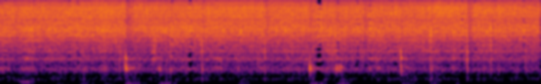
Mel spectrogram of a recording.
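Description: Half a pound of ground hamburger fries in a pan for lasagna with a steady, bright sizzle, while a utensil breaking it up scrapes and knocks in irregular taps, one sharp clack near the middle.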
